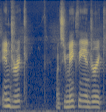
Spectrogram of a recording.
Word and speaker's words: Indrik: in in drink indrick that i think that's how it's pronounced indrick once you make the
